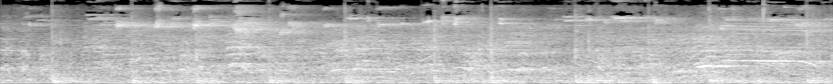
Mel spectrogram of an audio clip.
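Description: A basketball being dribbled on a hardwood gym floor, repeated thumps echoing in a large gym, with spectators' voices talking over it.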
